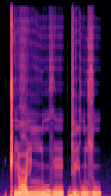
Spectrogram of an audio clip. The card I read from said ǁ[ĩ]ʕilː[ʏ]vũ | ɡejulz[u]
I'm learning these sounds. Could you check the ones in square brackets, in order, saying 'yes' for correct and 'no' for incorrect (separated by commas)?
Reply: yes, no, yes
